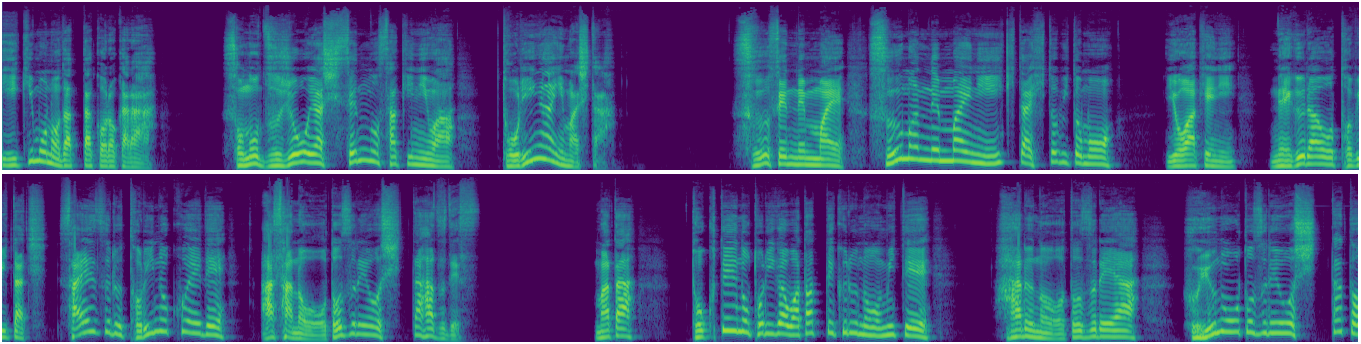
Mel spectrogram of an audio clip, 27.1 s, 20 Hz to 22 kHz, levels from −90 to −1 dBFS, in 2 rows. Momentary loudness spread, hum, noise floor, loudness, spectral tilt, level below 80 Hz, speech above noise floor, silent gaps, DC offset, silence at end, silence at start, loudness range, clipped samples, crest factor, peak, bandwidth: 9 LU; none; -87 dBFS; -20 LUFS; -4.5 dB/octave; -70 dBFS; 68 dB; none; under 0.1%; 0 s; 0 s; 3 LU; under 0.1%; 20 dB; 0 dBFS; 18.5 kHz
